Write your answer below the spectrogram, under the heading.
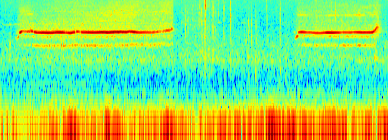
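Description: A person whistles two long, steady, high notes, the first held over a second and a half, the second shorter after a pause, outdoors over a low rumbling background.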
